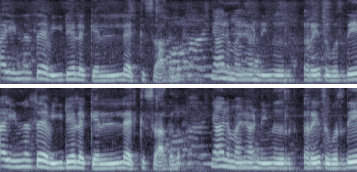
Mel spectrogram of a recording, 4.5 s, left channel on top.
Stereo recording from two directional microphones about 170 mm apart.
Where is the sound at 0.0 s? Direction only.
15° right (ahead or behind).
